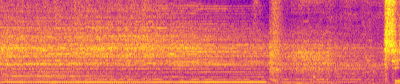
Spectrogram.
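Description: Live rock band, with electric guitars, bass and drums, holding a sustained chord at the end of a song. About two-thirds of the way through, the chord dies away with the low notes sliding down, and a sharp final hit comes just before the end.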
